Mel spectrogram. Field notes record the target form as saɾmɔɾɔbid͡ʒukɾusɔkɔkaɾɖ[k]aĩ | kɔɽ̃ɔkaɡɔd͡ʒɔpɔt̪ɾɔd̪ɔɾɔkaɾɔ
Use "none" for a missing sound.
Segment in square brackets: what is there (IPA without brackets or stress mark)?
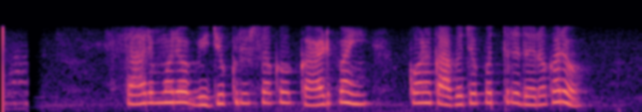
p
